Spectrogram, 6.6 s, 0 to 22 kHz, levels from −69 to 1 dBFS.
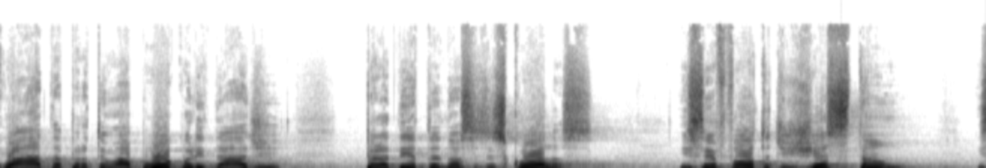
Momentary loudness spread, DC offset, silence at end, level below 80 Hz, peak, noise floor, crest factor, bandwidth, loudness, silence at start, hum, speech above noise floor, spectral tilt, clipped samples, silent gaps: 10 LU; under 0.1%; 0 s; -28 dBFS; 0 dBFS; -38 dBFS; 10 dB; 19.5 kHz; -10 LUFS; 0 s; none; 29 dB; -5 dB/octave; under 0.1%; none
